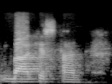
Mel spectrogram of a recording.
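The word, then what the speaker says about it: باكستان: अना मन बा किस्तान यहां पर हम जाहिर है प या फ साउंड जो है इसको हमय अरबी में नहीं होती हम इसको बा से प्रोनाउंस करते है क्योंकि वो उसके करीब है तो अना अना का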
